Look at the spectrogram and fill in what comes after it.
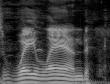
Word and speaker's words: Wayland: Anyone going to correct my pronunciation on the Wayland? – It's Wayland.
